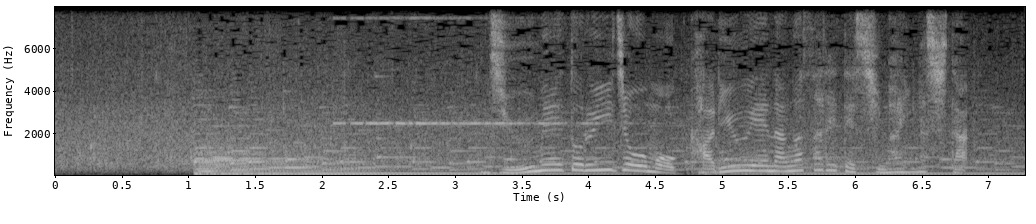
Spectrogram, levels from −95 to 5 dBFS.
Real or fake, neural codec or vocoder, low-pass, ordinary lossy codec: real; none; none; none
